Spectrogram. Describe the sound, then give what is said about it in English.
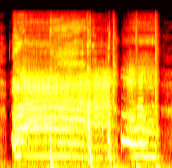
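A voice imitates a long, shrill, blood-curdling scream, loud, wavering in pitch and breaking briefly before carrying on for about three seconds with no other talk. “And all of a sudden, you just hear this blood-curdling scream.”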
